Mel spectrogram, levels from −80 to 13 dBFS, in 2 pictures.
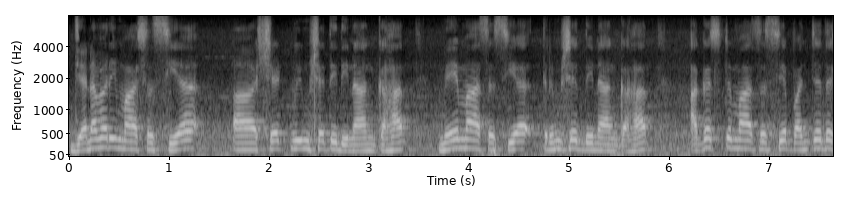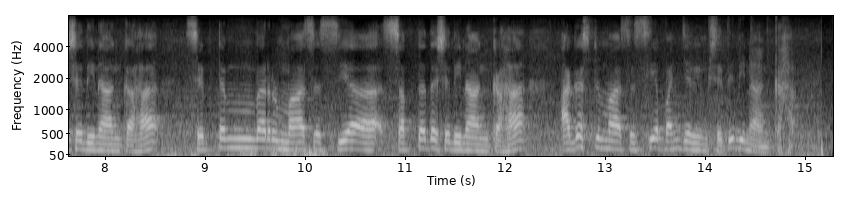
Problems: none marked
